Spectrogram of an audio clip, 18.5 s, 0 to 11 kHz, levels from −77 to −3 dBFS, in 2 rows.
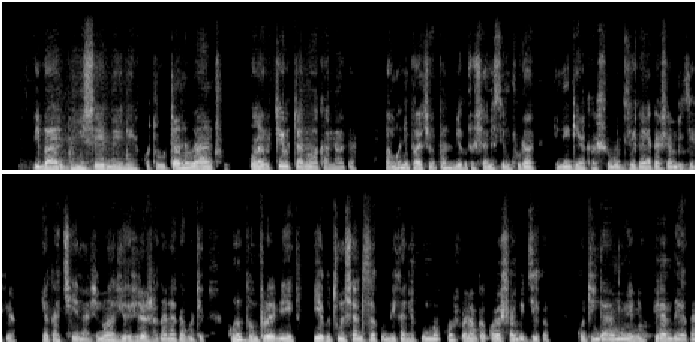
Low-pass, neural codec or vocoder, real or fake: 9.9 kHz; codec, 44.1 kHz, 3.4 kbps, Pupu-Codec; fake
